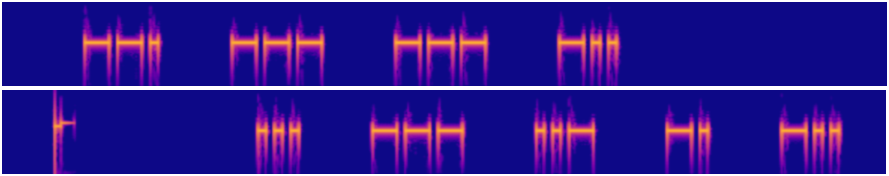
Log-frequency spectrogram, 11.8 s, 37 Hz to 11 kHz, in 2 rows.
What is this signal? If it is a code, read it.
Morse code, heard as a keyed tone, about 22 wpm, spaced as for 12 wpm, 700 Hz. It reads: GOOD SOUND
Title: 3x Character Spacing - Top 200 Words - 22wpm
